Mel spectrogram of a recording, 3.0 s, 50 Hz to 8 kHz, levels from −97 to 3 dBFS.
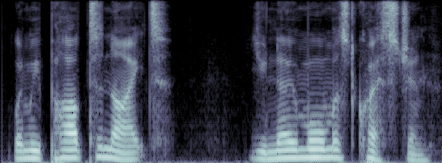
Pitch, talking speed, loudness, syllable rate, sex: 135 Hz, 205 wpm, -16 LUFS, 4.9 syllables/s, male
